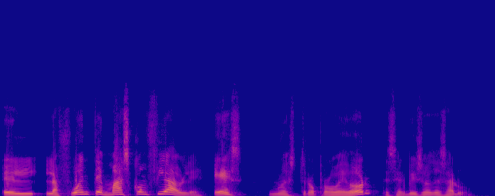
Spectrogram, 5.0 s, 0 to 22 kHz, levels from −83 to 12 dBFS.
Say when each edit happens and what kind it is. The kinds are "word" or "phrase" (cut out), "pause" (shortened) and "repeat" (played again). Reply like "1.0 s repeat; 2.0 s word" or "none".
2.1 s pause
